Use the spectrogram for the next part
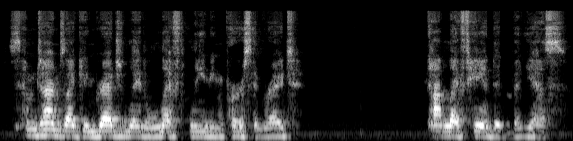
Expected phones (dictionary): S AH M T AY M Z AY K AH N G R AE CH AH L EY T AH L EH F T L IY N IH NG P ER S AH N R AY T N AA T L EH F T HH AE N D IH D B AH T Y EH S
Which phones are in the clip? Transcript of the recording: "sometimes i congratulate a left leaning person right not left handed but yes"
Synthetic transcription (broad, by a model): S AH M T AY M Z AY K AH N G R AE CH AH L EY T AH L EH F T L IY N IH NG P ER S AH N R AY T N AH T L EH F T HH AE N D IH D B AH T Y EH S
